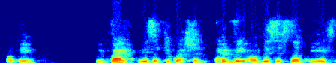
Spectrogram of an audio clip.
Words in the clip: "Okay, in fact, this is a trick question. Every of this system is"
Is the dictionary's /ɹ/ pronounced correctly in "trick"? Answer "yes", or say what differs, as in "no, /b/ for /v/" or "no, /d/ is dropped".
no, /ɹ/ is dropped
